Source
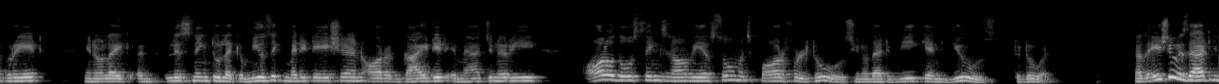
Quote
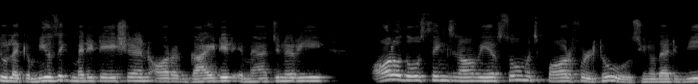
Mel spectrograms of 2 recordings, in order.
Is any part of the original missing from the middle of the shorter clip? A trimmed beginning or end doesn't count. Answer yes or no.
no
